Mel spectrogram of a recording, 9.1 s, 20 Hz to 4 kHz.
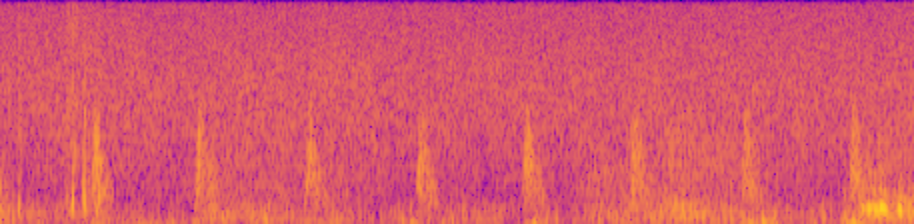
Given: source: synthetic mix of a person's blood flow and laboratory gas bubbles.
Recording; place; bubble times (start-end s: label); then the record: Doppler ultrasound of blood flow; subclavian vein
0.17-0.23 s: bubbles
0.65-0.78 s: bubbles
0.82-1.05 s: bubbles
From the record:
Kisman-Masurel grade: 212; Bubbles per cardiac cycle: several, 3 to 8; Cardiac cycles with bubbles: 1 to 10%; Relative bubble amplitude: moderate (0.250 to 0.450); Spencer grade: 1 (occasional bubble signal discernible with the cardiac motion signal, with majority of cardiac periods free of bubbles); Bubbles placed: anywhere in the cardiac cycle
